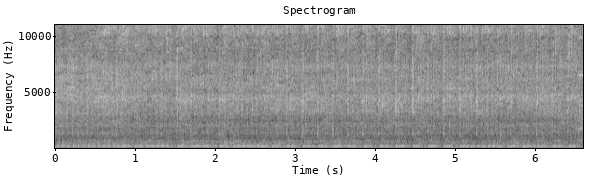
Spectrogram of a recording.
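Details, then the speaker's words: Polaris RZR XP fitted with a Yamaha triple snowmobile engine, first start after the swap, straight-piped, front of engine not yet mounted, fuel pressure possibly a little low: loud, even, rapid exhaust pulses with steady rasp, no misses or knocks; normal idle. "I kind of like the sound of it you know it's not super loud being straight piped it sounds awesome yes it does"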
